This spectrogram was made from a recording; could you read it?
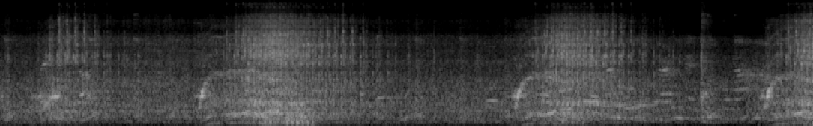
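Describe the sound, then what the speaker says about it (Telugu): Sewing machine running in two sustained stitching bursts while sewing a small child's frock, with a voice talking over parts of the work and brief clicks between runs. "ఇలాగే డబల్ ఫోల్డ్ చేసుకొని ఇలా స్టిచ్చింగ్ చేయాలి"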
